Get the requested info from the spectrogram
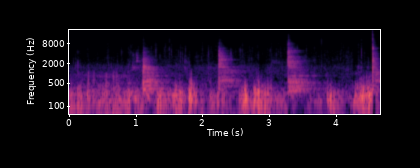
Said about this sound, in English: The golf ball size hail, once it impacted the trash can lid, it left a little sting in your hand. It's got some good velocity.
